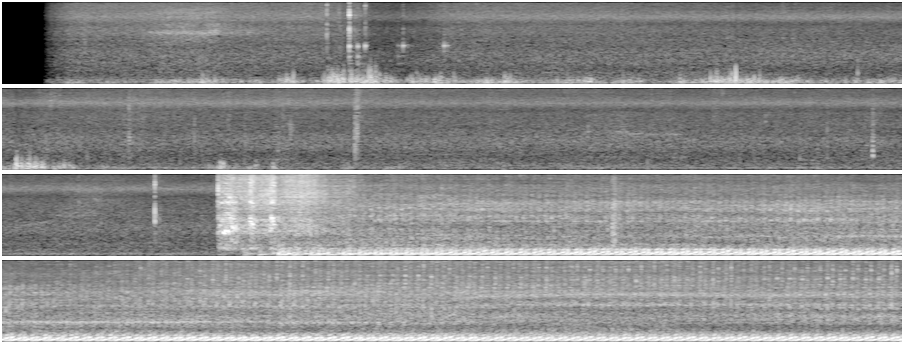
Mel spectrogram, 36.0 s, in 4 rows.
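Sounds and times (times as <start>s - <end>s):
motorcycle engine starting and idling: 20.1s - 36.0s.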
